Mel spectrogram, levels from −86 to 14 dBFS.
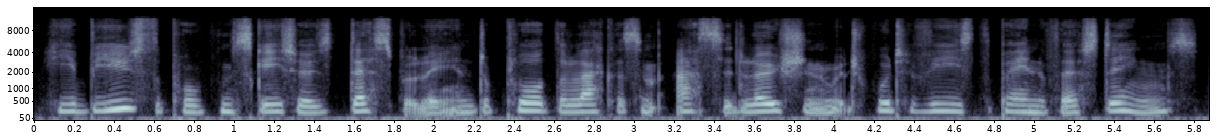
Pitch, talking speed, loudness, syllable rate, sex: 200 Hz, 235 wpm, -19 LUFS, 6.4 syllables/s, female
